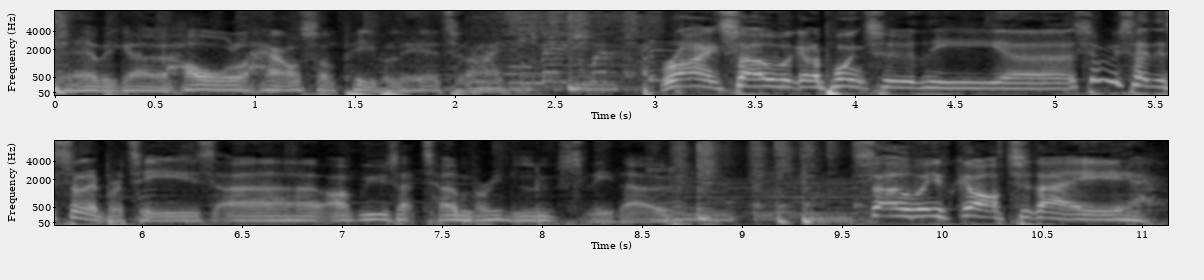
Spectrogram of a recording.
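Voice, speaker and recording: A man's voice: mid-range voice, huge pitch swings, moderate pace. A man hosting a live radio show with casual, jokey, teasing banter. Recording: music behind the voice. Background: music bed.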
